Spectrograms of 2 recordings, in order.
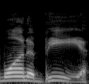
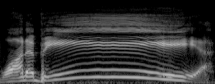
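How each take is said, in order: First: The phrase is said quickly and clipped. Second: The phrase is yelled and drawn out long. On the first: "she does not say wanna be like" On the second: "she yells it out like"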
